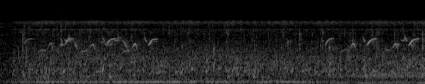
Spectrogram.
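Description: Garden ambience: small birds giving many short, rising chirps in scattered bursts over a steady hiss of water trickling from a garden fountain.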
